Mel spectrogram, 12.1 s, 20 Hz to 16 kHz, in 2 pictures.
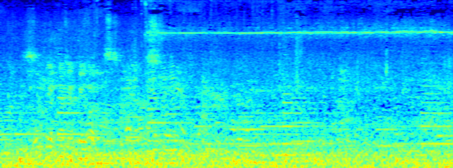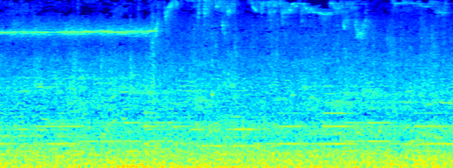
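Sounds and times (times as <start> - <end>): faint music: 0.0 - 12.0
traffic rumble: 0.0 - 12.0
wind: 0.0 - 12.0.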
